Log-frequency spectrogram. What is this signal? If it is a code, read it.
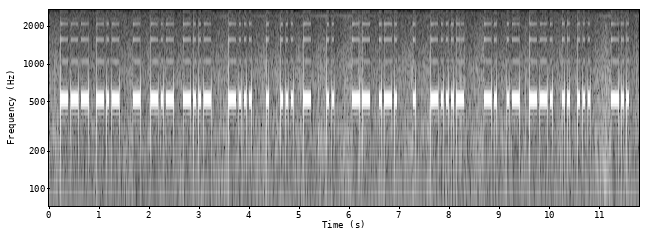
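Morse code, heard as a keyed tone, about 23 wpm, 520 Hz. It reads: OK TKX BEST I MR E <BT> NAGIS D
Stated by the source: Morse QSO on 14 MHz with a German station, received at RST 579.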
